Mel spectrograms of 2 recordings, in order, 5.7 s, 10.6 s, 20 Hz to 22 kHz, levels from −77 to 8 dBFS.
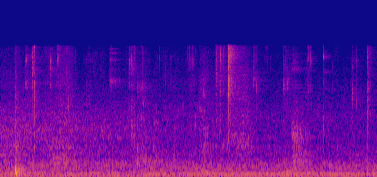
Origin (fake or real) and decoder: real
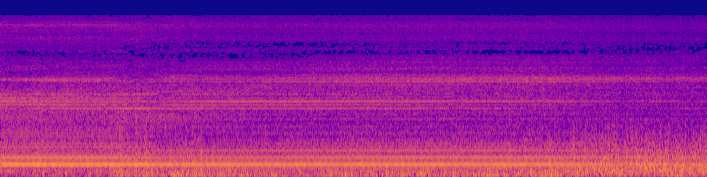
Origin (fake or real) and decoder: real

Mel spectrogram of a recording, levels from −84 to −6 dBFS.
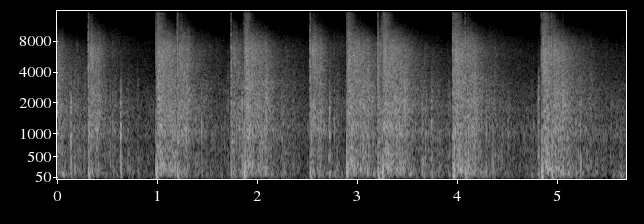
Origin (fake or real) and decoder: real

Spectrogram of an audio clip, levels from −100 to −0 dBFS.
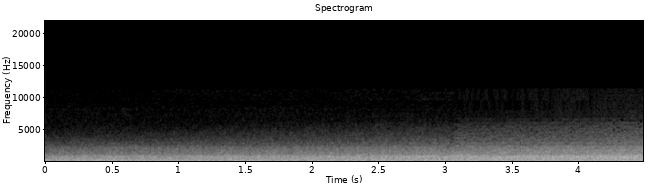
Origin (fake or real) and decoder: real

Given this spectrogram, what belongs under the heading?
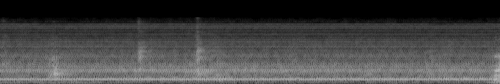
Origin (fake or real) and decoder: fake, vocoder, Vocos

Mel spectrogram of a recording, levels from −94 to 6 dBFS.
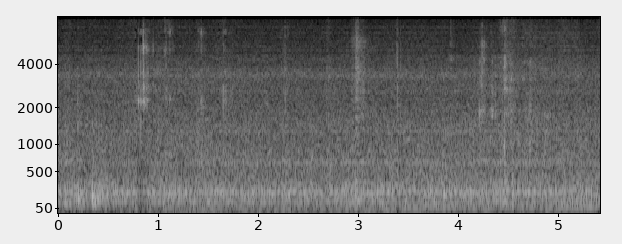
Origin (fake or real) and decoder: fake, vocoder, Vocos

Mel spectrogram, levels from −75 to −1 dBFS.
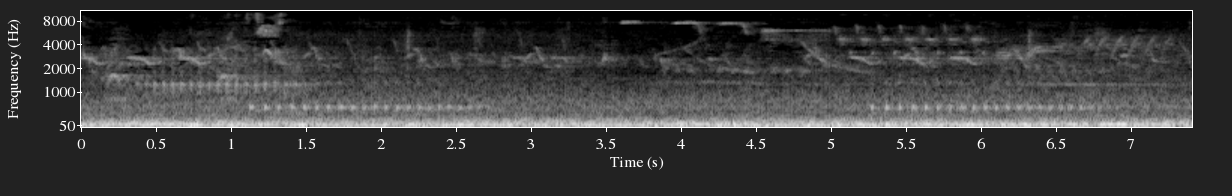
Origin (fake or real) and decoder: fake, vocoder, Vocos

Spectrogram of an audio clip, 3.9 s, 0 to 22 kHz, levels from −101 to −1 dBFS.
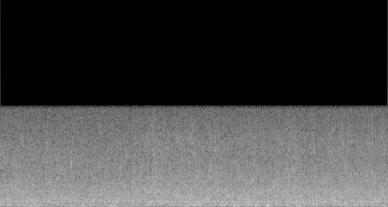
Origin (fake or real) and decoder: real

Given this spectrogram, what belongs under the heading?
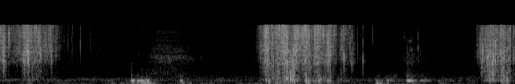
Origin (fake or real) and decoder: real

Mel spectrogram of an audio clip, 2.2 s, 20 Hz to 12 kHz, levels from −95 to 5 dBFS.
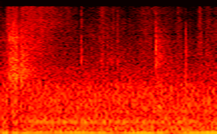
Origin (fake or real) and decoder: real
